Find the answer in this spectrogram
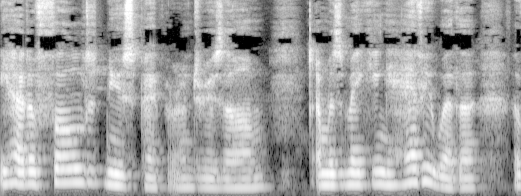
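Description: Simply plain reading aloud

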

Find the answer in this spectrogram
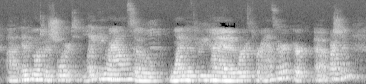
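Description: Strong room echo around a woman speaking at a fairly slow pace with fairly even intonation. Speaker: debate moderator. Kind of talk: event moderation explaining format. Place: stage.

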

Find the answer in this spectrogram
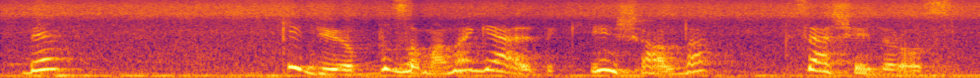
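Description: Vocal fry and big pitch swings come through over clear background noise. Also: woman, high pitch for a woman, moderate pace.

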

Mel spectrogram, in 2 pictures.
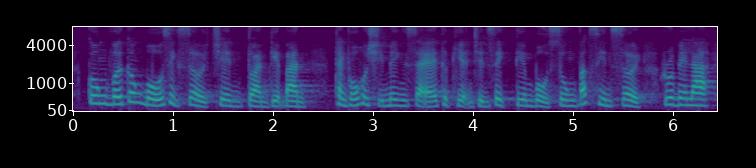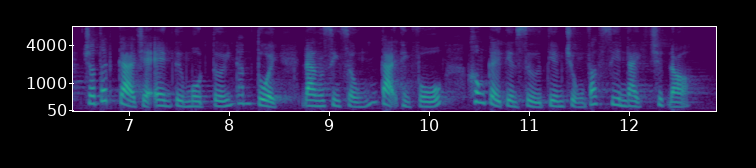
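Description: Fairly quick delivery in a normal speaking voice, lively in its intonation. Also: woman, medium pitch for a woman. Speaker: news anchor. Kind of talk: news reading. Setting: studio. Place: studio. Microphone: lapel.

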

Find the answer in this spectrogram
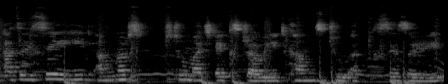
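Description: A woman at a very slow pace, with clear music in the background. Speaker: fashion vlogger. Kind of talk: casual outfit presentation. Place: home room. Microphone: camera far.

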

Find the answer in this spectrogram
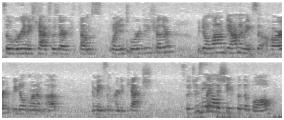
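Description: Speaking very fast at a high pitch, a woman shows ordinary pitch variation. Light background noise and audible room echo are present. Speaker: PE teacher. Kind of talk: tutorial. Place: open country. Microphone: camera far.

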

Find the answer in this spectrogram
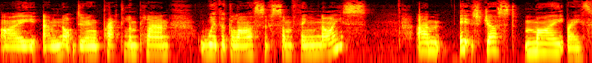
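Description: A woman speaks slowly in a fairly low pitch, her tone bright and sharp, with ordinary pitch variation.

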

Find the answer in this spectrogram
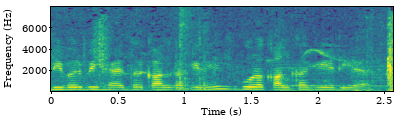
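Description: Over clear background music, the voice sounds dry with no echo. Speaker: travel vlogger. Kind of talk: casual vlog chat. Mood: cheerful, excited. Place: street. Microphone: phone near.

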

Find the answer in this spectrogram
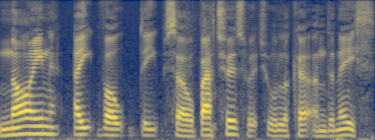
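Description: A man talks with fairly even intonation. There is no echo, just a dry sound. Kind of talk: casual walkaround commentary. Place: open country. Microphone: phone near.

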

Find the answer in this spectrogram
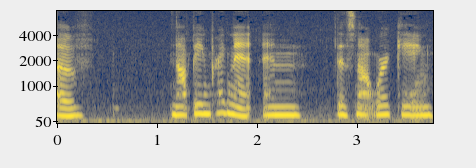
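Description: At a very slow pace, a woman speaks with fairly even intonation. The recording is dry, with no echo. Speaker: vlogger. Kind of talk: casual vlog chat. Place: car. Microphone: phone near.

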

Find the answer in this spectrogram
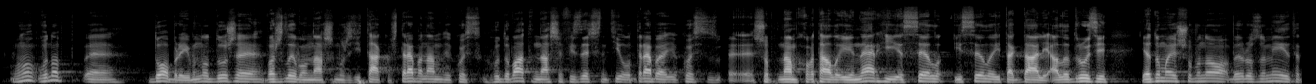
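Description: A man talks at a very fast pace with fairly even intonation, on a very clean recording with a silent background. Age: 30s. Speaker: lay preacher. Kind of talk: sermon.

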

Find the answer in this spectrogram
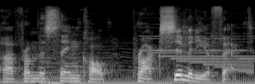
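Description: Clear background music behind a man's moderately paced speech. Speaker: audio educator. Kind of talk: tutorial. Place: studio. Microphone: studio mic.

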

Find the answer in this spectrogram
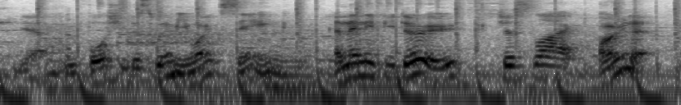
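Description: A man keeps a moderate pace while clear music plays behind him. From Australia. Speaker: keynote speaker. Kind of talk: keynote speech. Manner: energetic. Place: meeting room.

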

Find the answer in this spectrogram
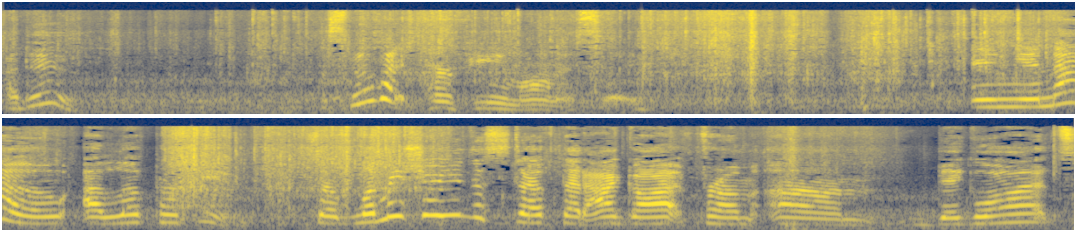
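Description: Over light background noise, a woman speaks at a fairly slow pace with a dry sound and no echo. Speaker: haul vlogger. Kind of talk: casual vlog chat. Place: car. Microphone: phone near.

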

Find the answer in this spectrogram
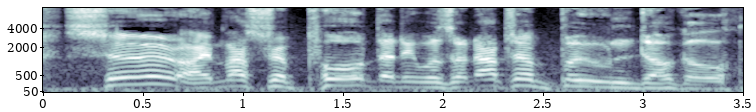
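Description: A man puts on a character voice at a fairly high pitch, with very wide pitch swings. He keeps a moderate pace over clear background noise. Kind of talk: formal, pompous. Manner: silly, exaggerated.

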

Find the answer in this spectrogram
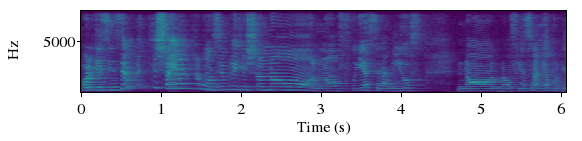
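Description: A woman talks at a fairly quick pace in an animated tone, with ordinary pitch variation. Room echo is audible. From Argentina. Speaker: reality TV contestant; podcast guest. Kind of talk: casual interview. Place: studio.

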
